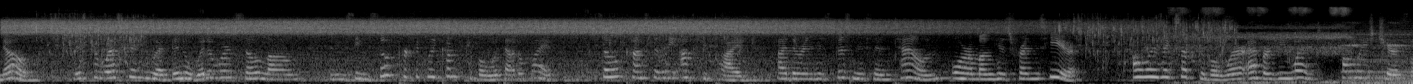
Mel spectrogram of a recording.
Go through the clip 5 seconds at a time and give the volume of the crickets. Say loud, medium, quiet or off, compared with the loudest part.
loud, loud, medium.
